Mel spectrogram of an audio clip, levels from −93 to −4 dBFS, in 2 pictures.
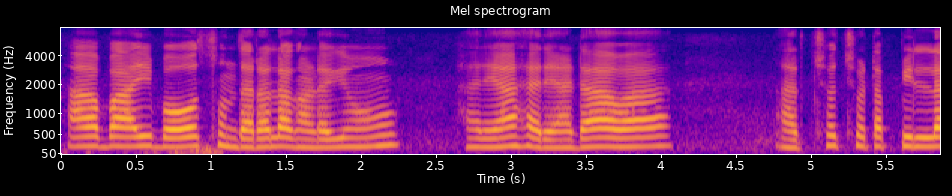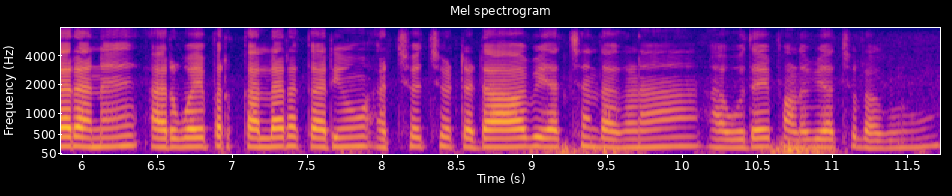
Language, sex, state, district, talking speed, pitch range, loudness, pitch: Garhwali, female, Uttarakhand, Uttarkashi, 160 wpm, 200-220 Hz, -25 LUFS, 210 Hz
